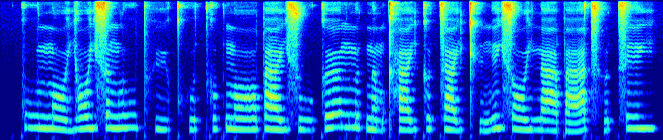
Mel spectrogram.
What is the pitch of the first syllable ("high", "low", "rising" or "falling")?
low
